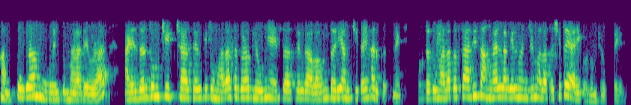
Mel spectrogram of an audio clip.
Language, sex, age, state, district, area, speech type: Marathi, female, 18-30, Maharashtra, Pune, urban, conversation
